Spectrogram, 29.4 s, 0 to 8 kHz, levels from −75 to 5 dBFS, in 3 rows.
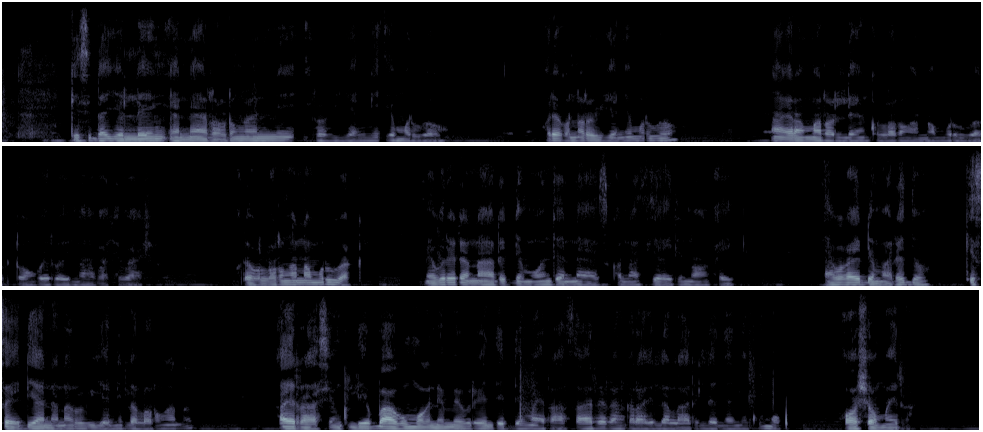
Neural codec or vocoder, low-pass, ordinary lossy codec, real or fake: none; none; none; real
